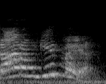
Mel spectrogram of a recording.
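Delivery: high, insistent denial. Real, not acted. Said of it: "I never think I get mad".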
